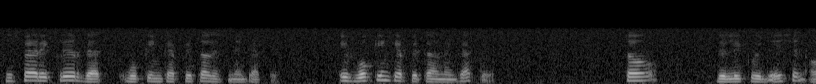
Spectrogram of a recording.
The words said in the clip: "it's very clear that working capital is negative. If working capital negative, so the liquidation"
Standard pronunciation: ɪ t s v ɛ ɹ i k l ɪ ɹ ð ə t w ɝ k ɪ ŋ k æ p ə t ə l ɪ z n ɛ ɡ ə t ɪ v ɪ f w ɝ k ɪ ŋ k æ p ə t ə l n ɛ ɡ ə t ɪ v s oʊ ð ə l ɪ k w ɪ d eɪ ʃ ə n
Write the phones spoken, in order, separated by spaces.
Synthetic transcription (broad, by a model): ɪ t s f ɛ ɹ i k l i ɹ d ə t w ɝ k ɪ ŋ k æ p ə t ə l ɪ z n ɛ ɡ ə t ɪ f ɪ f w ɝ k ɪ ŋ k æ p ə t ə l n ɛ ɡ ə t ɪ f s oʊ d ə l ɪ k w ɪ d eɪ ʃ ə n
